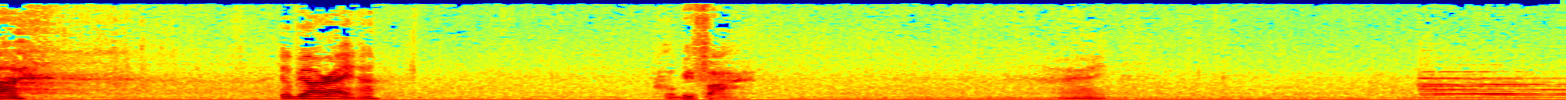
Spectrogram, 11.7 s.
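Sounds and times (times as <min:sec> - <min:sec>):
speech: 0:00.0 - 0:00.4, 0:02.1 - 0:03.0, 0:05.0 - 0:05.7
steady noise: 0:00.0 - 0:11.7
first bell ringing: 0:10.7 - 0:11.7.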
